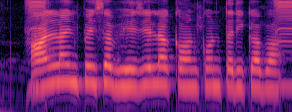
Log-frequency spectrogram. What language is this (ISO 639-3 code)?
bho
